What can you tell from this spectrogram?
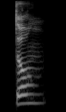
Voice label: Japanese, Ideo Phones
